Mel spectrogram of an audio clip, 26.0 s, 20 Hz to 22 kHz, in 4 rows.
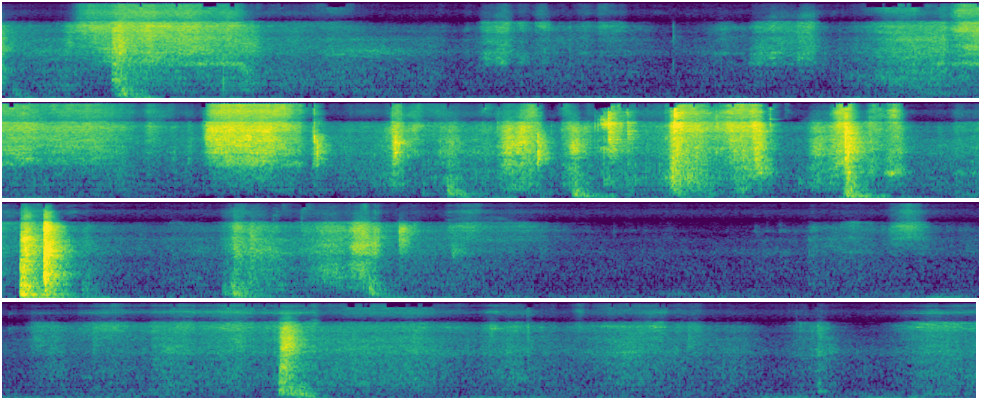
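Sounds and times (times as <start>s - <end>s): rubbing and scraping handling noises: 3.0s - 13.1s.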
